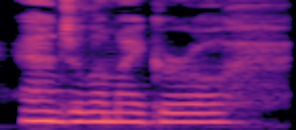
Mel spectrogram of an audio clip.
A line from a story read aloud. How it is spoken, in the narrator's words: sighed again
